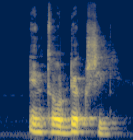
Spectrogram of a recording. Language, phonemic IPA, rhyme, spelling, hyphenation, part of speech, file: Dutch, /ˌɪn.troːˈdʏk.si/, -ʏksi, introductie, in‧tro‧duc‧tie, noun, Nl-introductie.ogg
- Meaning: an introduction (act or process of introducing; something that presents or introduces)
